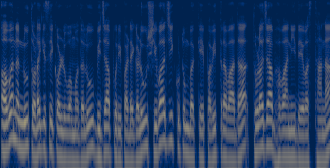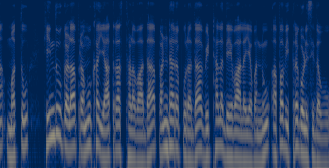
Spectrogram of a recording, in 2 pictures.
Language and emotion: Kannada, neutral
